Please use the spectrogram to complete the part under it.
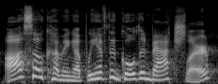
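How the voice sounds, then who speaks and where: A woman's voice: on the high side, big pitch swings, fast, a bit bright, slightly rough. A woman hosting a podcast, chatting casually and enthusiastically about reality TV and celebrity gossip, with a teasing edge. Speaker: podcast host. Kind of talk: casual pop-culture chat.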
